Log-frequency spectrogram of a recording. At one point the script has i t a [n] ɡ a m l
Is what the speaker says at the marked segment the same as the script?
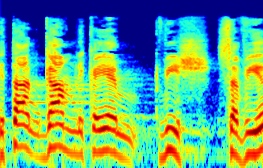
yes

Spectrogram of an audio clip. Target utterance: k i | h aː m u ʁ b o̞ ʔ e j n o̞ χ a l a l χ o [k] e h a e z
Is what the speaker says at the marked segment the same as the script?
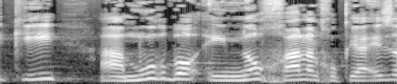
yes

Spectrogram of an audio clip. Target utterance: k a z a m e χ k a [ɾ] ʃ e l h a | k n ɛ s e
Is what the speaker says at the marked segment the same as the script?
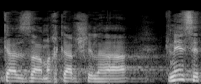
yes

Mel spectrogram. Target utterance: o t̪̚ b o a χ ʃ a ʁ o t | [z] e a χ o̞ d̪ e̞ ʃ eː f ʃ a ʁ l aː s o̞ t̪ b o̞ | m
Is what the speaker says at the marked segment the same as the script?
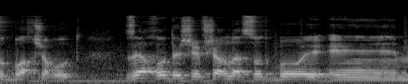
yes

